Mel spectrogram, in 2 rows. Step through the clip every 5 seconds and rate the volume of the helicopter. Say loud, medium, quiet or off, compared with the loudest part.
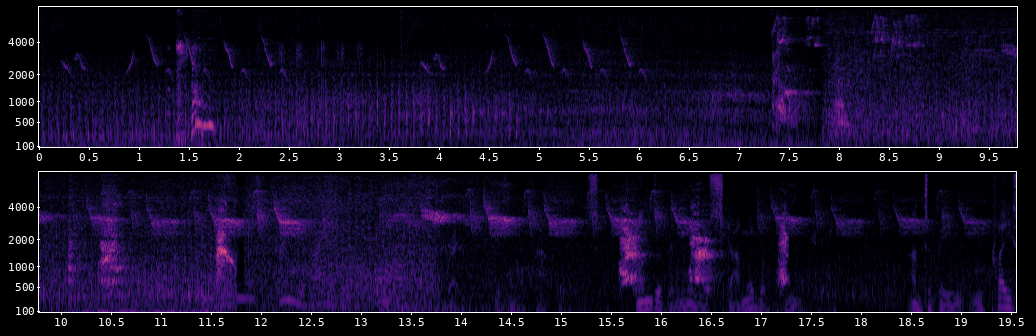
loud, loud, loud, quiet.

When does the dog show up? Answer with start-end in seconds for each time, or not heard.
1.2-1.8, 2.4-3.2, 7.3-8.2, 10.1-11.8, 15.6-17.3.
